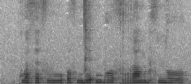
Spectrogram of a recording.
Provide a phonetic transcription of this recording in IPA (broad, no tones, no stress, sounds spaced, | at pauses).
kʷ a θ ɛ θ β uː ʔ ɤ θ n d e ʔ m b ɤː θ r a m b ʏ θ ɲ ɤ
